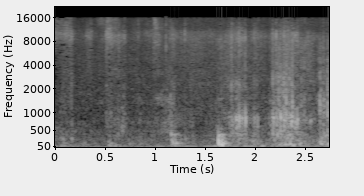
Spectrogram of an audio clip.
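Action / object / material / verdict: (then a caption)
scrape / small synthetic leather ankle boot with zipper and rubber sole / synthetic leather / none. Fingernails scratch and tap the upper of an empty small synthetic-leather kids' ankle boot with leatherette and sequin panels, a side zipper and a rubber sole. Quiet, low, dull scratching runs throughout, broken by soft, short taps, with the firmest tap landing just past the midpoint.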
